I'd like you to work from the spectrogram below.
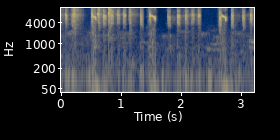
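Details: Bird known as talokan or kemade in a lure recording: uneven clusters of shrill chips with repeated bright downslurred whistles, short pauses between groups.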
